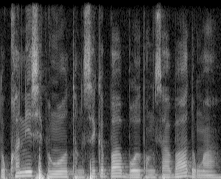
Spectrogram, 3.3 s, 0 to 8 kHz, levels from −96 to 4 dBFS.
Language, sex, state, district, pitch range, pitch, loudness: Garo, male, Meghalaya, West Garo Hills, 100-135 Hz, 115 Hz, -23 LUFS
